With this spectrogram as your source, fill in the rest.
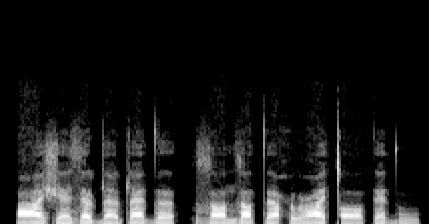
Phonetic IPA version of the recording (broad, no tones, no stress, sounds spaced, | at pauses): ʕ æ ʃ ɛ z ɜ ɖ æ ʈ æ d̪ ə | z ɒ n z ɒ t̪ ɜ ħ u ʕ ɛ ǀ ɔ t̪ ɛ d̪ u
